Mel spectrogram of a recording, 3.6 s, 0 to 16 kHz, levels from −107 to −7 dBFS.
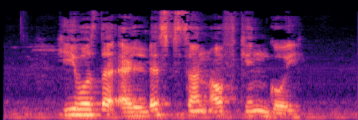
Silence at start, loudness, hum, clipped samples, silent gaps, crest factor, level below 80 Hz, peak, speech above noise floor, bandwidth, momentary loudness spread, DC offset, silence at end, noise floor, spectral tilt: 0.15 s; -22 LUFS; none; under 0.1%; none; 18 dB; -54 dBFS; -4 dBFS; 25 dB; 11.5 kHz; 10 LU; under 0.1%; 0.45 s; -47 dBFS; -5 dB/octave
